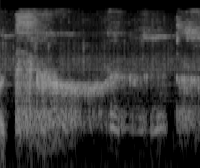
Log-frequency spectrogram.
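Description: A fluid extractor's suction hose down the dipstick tube slurping the last of the engine oil mixed with air. It makes a gurgling hiss, like the bottom of a milkshake or a dentist's suction, which means the sump is nearly empty. It breaks off briefly near the end.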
